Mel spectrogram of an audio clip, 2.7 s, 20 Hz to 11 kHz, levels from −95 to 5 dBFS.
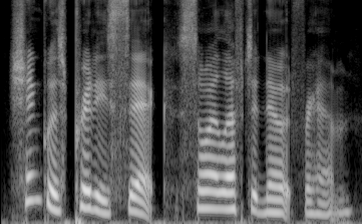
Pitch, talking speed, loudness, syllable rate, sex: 225 Hz, 245 wpm, -18 LUFS, 4.7 syllables/s, female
